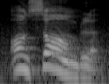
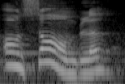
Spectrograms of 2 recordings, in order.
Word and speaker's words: ensemble: Ensemble another French word ensemble her wedding Ensemble was pleasing to the eye repeat the word please ensemble there's another pronunciation ensemble yep believe it ensemble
